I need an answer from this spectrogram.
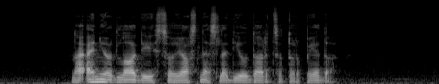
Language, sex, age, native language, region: Slovenian, male, 12-17, Slovenian, Drava region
